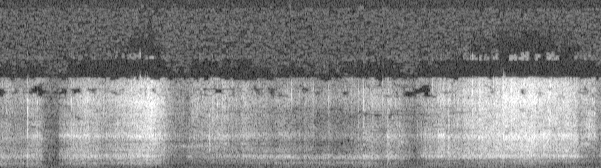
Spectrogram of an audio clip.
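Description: A small, white, solid expanded polystyrene (styrofoam) block is held in both hands and scratched and rubbed with fingernails and fingertips. The result is a steady, bright, scratchy friction with a squeaky edge. It swells and fades in waves, with brief dips between strokes.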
